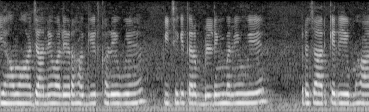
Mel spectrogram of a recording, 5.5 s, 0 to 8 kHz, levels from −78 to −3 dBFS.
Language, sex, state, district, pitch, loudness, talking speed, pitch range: Hindi, female, Uttar Pradesh, Deoria, 245 Hz, -15 LUFS, 215 wpm, 240-250 Hz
